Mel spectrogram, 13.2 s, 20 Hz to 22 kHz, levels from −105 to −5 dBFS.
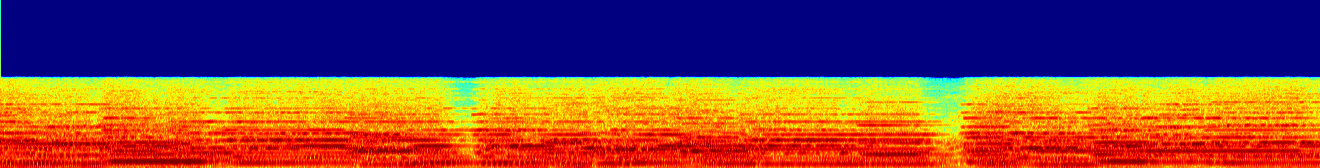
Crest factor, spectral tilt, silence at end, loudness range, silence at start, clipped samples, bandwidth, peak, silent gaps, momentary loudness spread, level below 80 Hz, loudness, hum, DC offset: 6 dB; -11.5 dB/octave; 0 s; 1 LU; 0 s; 1%; 4 kHz; 0 dBFS; none; 2 LU; -22 dBFS; -6 LUFS; none; under 0.1%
